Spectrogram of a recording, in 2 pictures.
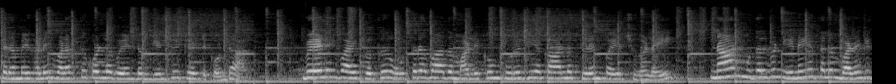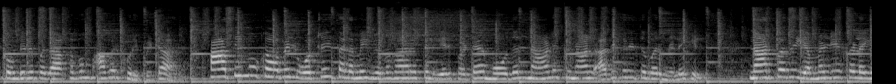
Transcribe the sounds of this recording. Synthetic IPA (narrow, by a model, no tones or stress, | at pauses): t̪ɪɾɐmɐɪɣɐɭɐɪʋɐɭɐɾt̪ɯkːɔɭːɐʋeːɳɖɯmɛndrɯkeːʈːɯkːɔɳɖa̰ːɾ | ʋeːɭɐɪʋaːjpɯkːɯʊt̪ːɐɾɐʋaːðɐmɐɭɪkːɯmkʊɾɯðɪjɐkaːlɐt̪ːɪɾɐnpɐjɪɾt͡ʃːɯɣɐɭɐɪ | naːnmʊðɐlʋɪnɪɳɐjɐt̪ːɐlɐmʋɐɻɐŋɡɪkːɔɳɖɪɾɯpːɐðaːɣɐʋɯmɐʋɐɾkʊrɪpːɪʈːaːɾ | aːt̪ɪmuːkaːʋɪlɔʈrɐɪt̪ːɐlɐmɐɪʋɪʋɐɣaːɾɐt̪ːɪleːɾpɐʈːɐmoːðɐlnaːɭɯkːɯnaːlɐðɪɣɐɾɪt̪ːɯʋɐɾɯmnɪlɐjɪl | naːrpɐðɯɛmːɛlɪjɐkːɐɭɐɪ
